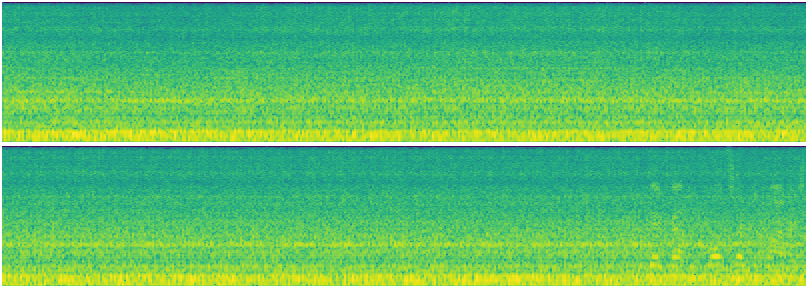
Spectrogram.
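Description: A fire engine's pump runs steadily while hose lines flow water, giving a loud, constant engine drone with a low rumble and a faint tonal hum, unbroken for the whole stretch.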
